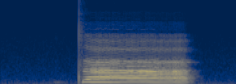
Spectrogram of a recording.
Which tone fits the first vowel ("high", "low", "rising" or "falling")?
low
